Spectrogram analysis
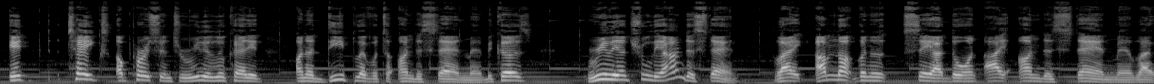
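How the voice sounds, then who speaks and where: A man's voice: fairly high pitch, fairly bright tone. A man giving casual, emphatic commentary, repeating his points and addressing the listener directly as a channel host. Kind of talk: casual reaction commentary to camera or mic. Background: music.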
